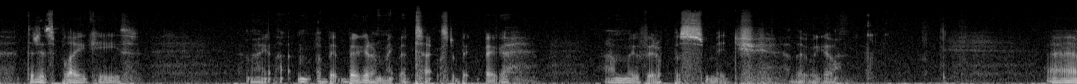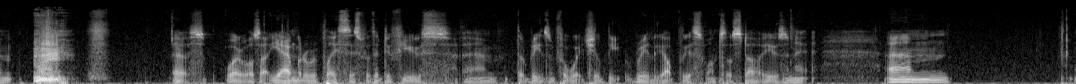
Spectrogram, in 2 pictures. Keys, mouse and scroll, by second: 1.8-3.5 drag, 3.9-5.7 drag, 6.4-8.1 drag, 16.3-19.3 middle drag.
